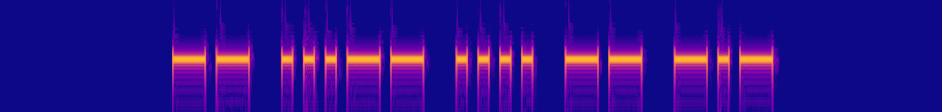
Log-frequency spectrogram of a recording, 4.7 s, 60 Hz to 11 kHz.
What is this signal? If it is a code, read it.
Morse code, heard as a keyed tone, about 22 wpm, 700 Hz. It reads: M3HMK
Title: DXCC-100 Call Signs - 5 Characters - Repeated 2x - 22wpm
